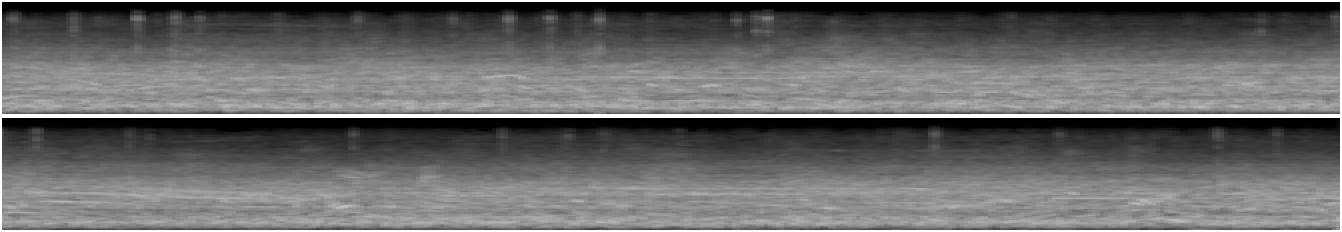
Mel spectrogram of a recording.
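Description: Fighting game sound effects of punches and blasts play loudly from a television.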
